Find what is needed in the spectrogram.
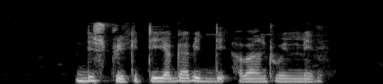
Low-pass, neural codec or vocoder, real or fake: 7.2 kHz; none; real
